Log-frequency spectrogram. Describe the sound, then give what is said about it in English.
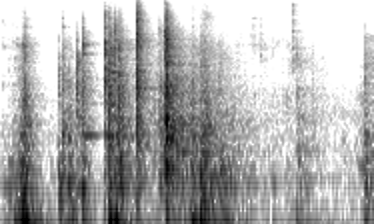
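A closed door to the right of a house's entrance is opened with a quiet series of clicks, knocks and rattles from the latch and handle. It sounds soft, with no voices. “Max heads to the closed door to the right of the entrance.”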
